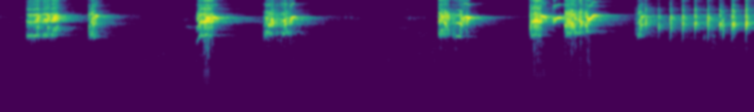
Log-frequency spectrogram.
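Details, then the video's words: A group of lovebirds singing together: separate sharp, shrill chirps spaced by short silences, ending in a quick run of rapid ticking notes. "Love birds sing with collective enthusiasm"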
